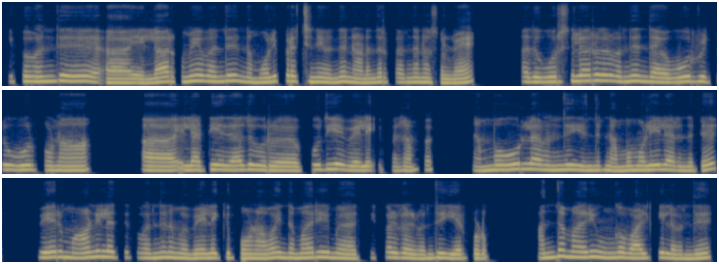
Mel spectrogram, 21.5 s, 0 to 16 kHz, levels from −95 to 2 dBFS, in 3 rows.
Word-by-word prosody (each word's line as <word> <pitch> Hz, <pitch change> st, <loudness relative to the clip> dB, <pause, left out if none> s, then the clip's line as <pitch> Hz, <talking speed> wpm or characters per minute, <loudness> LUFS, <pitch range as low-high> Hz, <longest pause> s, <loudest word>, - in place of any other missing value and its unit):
இப்ப 220 Hz, +1 st, -3 dB
வந்து, 225 Hz, +3 st, +1 dB, 0.4 s
அ -, -, +3 dB, 0.3 s
எல்லாருக்குமே 205 Hz, +7 st, +1 dB, 0.2 s
வந்து 215 Hz, +3 st, +1 dB
இந்த 210 Hz, -3 st, -1 dB
மொழி 190 Hz, +4 st, +2 dB
பிரச்சனை 210 Hz, -3 st, 0 dB
வந்து 185 Hz, +4 st, +1 dB
நடந்திருக்காதுன்னு 185 Hz, +2 st, -2 dB
தான் 190 Hz, 0 st, +1 dB
நான் 180 Hz, -, -4 dB
சொல்வேன். 170 Hz, +4 st, +1 dB, 0.5 s
அது 205 Hz, 0 st, 0 dB
ஒரு 210 Hz, 0 st, 0 dB
சிலரு 240 Hz, +2 st, +1 dB, 0.2 s
வந்து 215 Hz, +2 st, +1 dB
இந்த 215 Hz, -2 st, +1 dB, 0.3 s
ஊர் 215 Hz, 0 st, +1 dB
விட்டு 210 Hz, 0 st, -2 dB, 0.2 s
ஊர் 200 Hz, 0 st, +1 dB
போனா, 185 Hz, -1 st, -1 dB, 0.8 s
அ -, -, +2 dB, 0.3 s
இல்லாட்டி 190 Hz, +2 st, 0 dB
ஏதாவது 195 Hz, +2 st, +1 dB
ஒரு 185 Hz, -1 st, +1 dB, 0.3 s
புதிய 215 Hz, +2 st, 0 dB
வேலை 180 Hz, 0 st, +1 dB
இப்ப 170 Hz, +4 st, -11 dB
நம்ப 200 Hz, +6 st, -5 dB, 0.5 s
நம்ம 185 Hz, +4 st, +1 dB
ஊர்ல 235 Hz, +1 st, +1 dB
வந்து 200 Hz, +2 st, +1 dB
இருந்துட்டு, 185 Hz, 0 st, 0 dB
நம்ம 170 Hz, +2 st, +1 dB
மொழியில 200 Hz, +2 st, +2 dB
இருந்துட்டு 175 Hz, +3 st, -1 dB, 0.5 s
வேறு 230 Hz, +2 st, +2 dB
மாநிலத்துக்கு 220 Hz, 0 st, -1 dB
வந்து 200 Hz, +2 st, +1 dB
நம்ம 205 Hz, -3 st, +1 dB
வேலைக்கு 195 Hz, +1 st, 0 dB
போனாவோ, 185 Hz, +1 st, +2 dB
இந்த 205 Hz, 0 st, +1 dB
மாரி 210 Hz, +3 st, +1 dB
ம -, -, +1 dB, 0.3 s
சிக்கல்கள் 205 Hz, -1 st, -1 dB
வந்து 185 Hz, +3 st, +1 dB, 0.2 s
ஏற்படும். 180 Hz, 0 st, -3 dB, 0.5 s
அந்த 220 Hz, +6 st, +2 dB
மாரி 230 Hz, +1 st, +2 dB
உங்க 210 Hz, +1 st, +1 dB
வாழ்க்கையில 195 Hz, +1 st, 0 dB
வந்து, 175 Hz, +2 st, +1 dB
200 Hz, 150 wpm, -25 LUFS, 185-215 Hz, 0.8 s, அ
